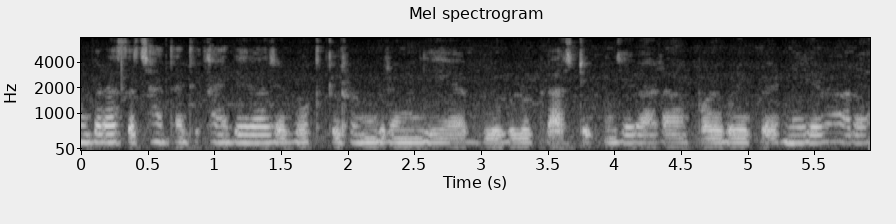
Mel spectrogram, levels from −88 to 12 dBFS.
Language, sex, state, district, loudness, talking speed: Hindi, male, Odisha, Khordha, -18 LUFS, 255 wpm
